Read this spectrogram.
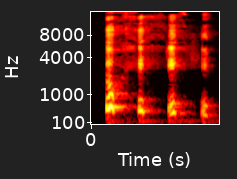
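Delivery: a short giggle, pleased with herself; coy giggle. Acted. Wife giggling to her husband about birthday gifts.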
